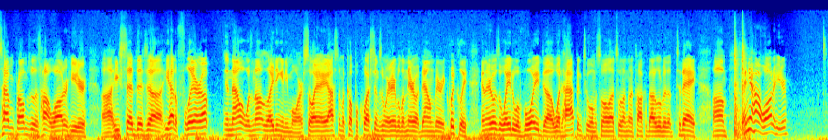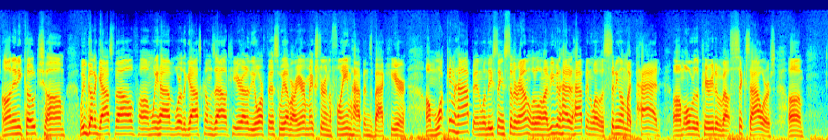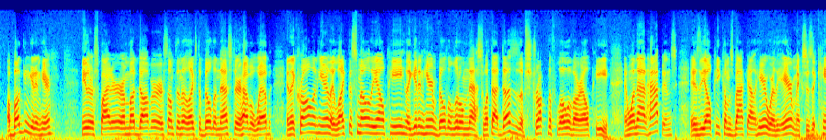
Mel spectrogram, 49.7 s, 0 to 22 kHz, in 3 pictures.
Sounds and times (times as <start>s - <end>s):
Speech: 0.0s - 15.8s, 16.5s - 34.2s, 34.8s - 49.6s.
